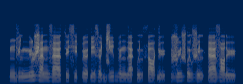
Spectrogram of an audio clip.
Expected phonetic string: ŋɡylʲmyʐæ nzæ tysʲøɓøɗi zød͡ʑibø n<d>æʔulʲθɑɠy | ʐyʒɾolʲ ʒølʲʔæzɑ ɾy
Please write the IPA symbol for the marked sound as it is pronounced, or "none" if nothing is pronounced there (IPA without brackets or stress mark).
d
